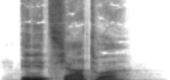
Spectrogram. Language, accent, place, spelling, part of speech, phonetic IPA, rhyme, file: German, Germany, Berlin, Initiator, noun, [iniˈt͡si̯aːtoːɐ̯], -aːtoːɐ̯, De-Initiator.ogg
- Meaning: 1. initiator, one who initiates (male or of unspecified gender) 2. initiator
